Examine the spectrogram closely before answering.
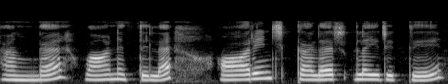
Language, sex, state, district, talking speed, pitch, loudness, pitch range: Tamil, female, Tamil Nadu, Nilgiris, 65 wpm, 220 Hz, -13 LUFS, 210-240 Hz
